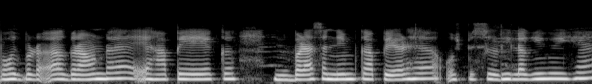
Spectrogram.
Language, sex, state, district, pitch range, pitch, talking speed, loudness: Hindi, female, Jharkhand, Ranchi, 235-255 Hz, 240 Hz, 190 wpm, -13 LUFS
